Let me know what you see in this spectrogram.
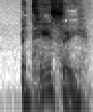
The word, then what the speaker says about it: Matisse: Matisse? – Matisse.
